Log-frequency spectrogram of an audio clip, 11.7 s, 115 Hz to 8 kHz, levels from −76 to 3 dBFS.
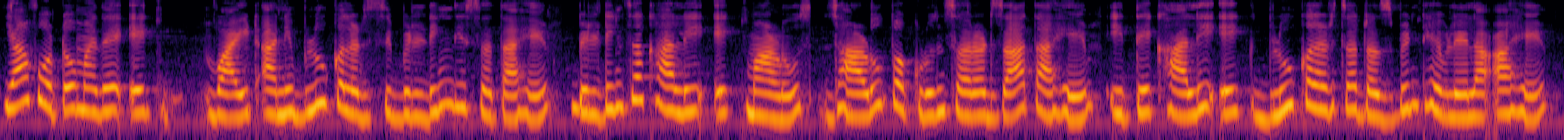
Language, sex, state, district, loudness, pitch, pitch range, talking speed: Marathi, female, Maharashtra, Aurangabad, -17 LUFS, 265 Hz, 245-290 Hz, 160 wpm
